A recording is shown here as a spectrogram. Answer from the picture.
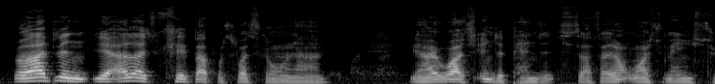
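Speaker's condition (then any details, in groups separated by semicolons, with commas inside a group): Tongue cancer; tongue tumor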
